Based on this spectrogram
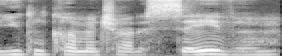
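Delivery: put-on evil, villainous, menacing delivery. Telling a made-up Naruto story, voicing Naruto's taunt to the fans: evil voice. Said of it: "In an evil voice".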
